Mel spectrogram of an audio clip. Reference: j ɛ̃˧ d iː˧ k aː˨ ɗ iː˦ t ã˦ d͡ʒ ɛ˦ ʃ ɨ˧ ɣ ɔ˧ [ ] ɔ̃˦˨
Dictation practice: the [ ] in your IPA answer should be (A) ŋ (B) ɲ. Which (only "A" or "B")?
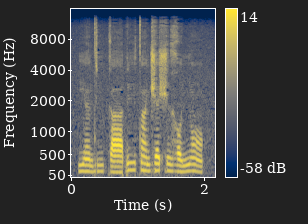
B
